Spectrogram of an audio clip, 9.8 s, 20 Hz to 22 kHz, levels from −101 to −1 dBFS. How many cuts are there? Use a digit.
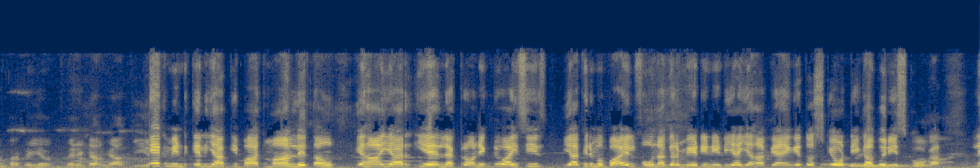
1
